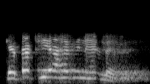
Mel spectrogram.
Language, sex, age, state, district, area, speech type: Odia, female, 45-60, Odisha, Sambalpur, rural, conversation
